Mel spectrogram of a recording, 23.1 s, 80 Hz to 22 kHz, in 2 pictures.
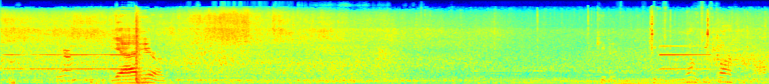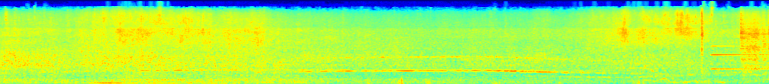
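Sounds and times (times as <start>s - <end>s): distant warning siren: 0.0s - 6.0s, 9.8s - 11.0s, 11.8s - 23.0s.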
